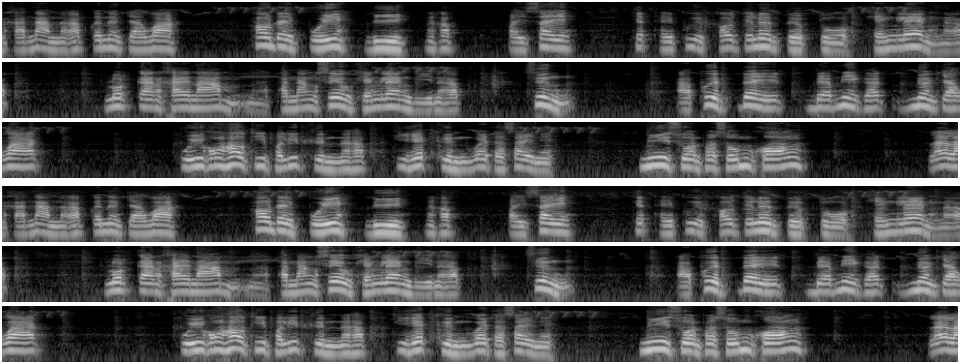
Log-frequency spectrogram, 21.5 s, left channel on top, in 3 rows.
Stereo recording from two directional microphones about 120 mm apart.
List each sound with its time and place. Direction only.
0.0 s speech: 5° right (ahead or behind)
9.2 s speech: 15° right (ahead or behind)
12.2 s speech: 10° right (ahead or behind)
15.7 s speech: 10° right (ahead or behind)
17.3 s speech: 35° right (ahead or behind); by 20.4 s 15° right (ahead or behind)
21.2 s a sound: 25° right (ahead or behind)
